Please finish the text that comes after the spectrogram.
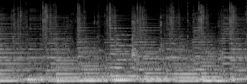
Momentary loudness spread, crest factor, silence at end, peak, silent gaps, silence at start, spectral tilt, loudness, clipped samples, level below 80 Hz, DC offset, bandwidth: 4 LU; 14 dB; 0 s; -4 dBFS; none; 0 s; -6.5 dB/octave; -19 LUFS; under 0.1%; -64 dBFS; under 0.1%; 18.5 kHz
